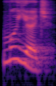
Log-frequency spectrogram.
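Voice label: "мыйӧдз", Komi, female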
